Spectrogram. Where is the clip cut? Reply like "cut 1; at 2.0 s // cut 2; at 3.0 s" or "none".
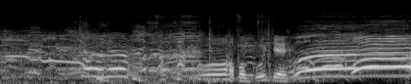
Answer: cut 1; at 2.0 s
